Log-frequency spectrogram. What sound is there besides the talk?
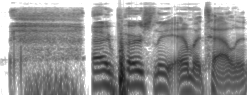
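yawn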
